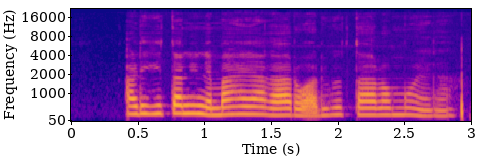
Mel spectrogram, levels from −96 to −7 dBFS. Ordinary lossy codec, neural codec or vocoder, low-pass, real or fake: none; none; 19.8 kHz; real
